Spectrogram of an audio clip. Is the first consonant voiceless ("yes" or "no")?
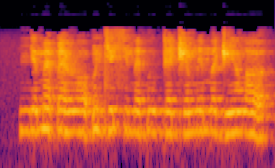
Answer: no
